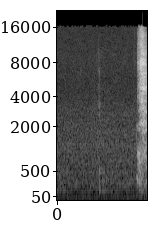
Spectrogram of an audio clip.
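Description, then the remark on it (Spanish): A single sharp sneeze, caused by an allergy to an apron, bursts out near the end after a quiet stretch, loud, with a broad hissing spray of noise. “Salud.”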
